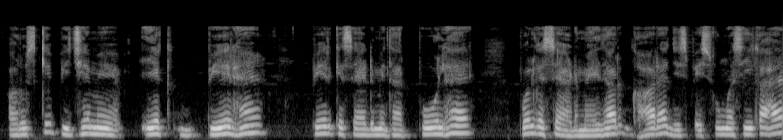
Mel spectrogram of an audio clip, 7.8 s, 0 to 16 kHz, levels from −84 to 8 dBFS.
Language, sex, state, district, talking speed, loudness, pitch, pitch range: Hindi, male, Bihar, Madhepura, 205 wpm, -19 LUFS, 160 Hz, 150-175 Hz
